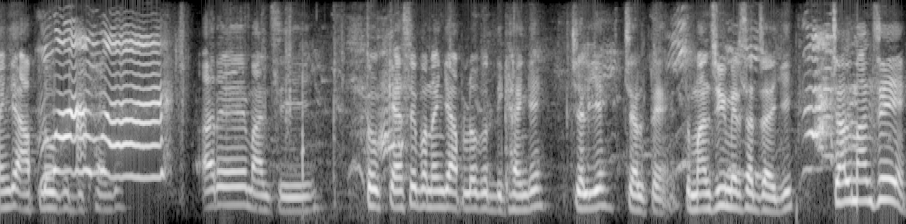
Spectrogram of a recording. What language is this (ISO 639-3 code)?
hin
